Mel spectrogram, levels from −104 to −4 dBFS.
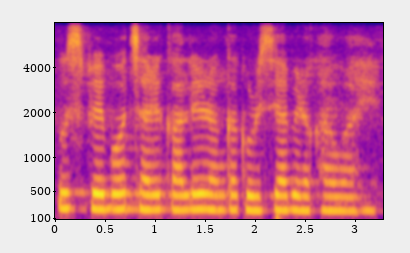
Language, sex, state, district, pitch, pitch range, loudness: Hindi, female, Arunachal Pradesh, Papum Pare, 220 Hz, 215-230 Hz, -15 LUFS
